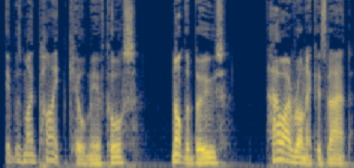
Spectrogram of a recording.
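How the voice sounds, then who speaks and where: Lowish guy acting, wry and reflective, measured radio monologue, really close dry sound. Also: animated, no echo, close to an everyday voice.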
